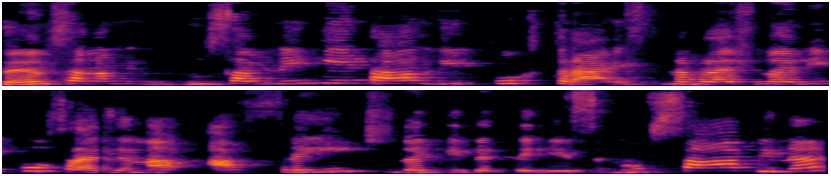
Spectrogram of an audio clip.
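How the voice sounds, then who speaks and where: A raised, projected voice, very fast, with lively intonation and a bright, sharp tone. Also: woman, extremely high pitch for a woman. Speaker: podcast host and artisan teacher. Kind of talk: casual interview chat.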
